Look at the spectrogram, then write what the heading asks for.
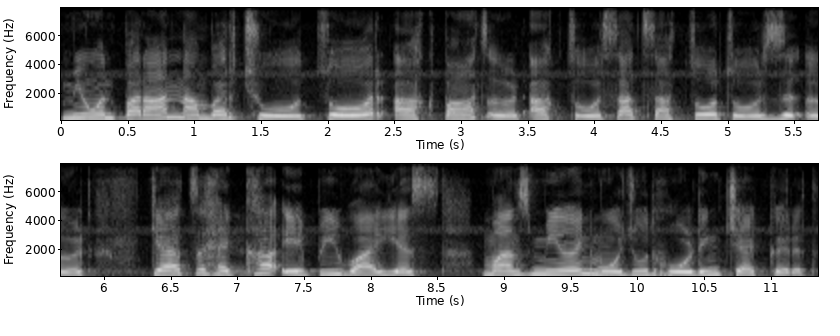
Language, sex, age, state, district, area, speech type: Kashmiri, female, 18-30, Jammu and Kashmir, Bandipora, rural, read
